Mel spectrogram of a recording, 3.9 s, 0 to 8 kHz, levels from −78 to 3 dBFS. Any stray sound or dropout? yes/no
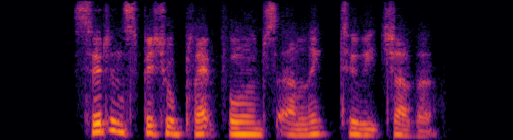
no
